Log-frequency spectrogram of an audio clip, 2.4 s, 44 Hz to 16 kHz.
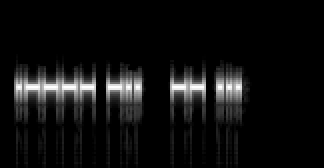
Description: Morse code, heard as a keyed tone, about 36 wpm, 750 Hz. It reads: 1D MS
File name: LARK-FD-2022-Log-in-CW-35wpm-750-Hz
